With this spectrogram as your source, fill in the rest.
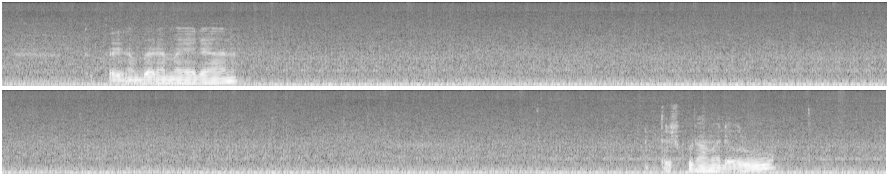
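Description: A hydraulic loader whines loudly as it lifts and lowers.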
